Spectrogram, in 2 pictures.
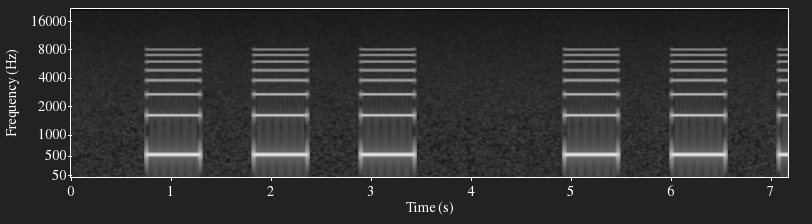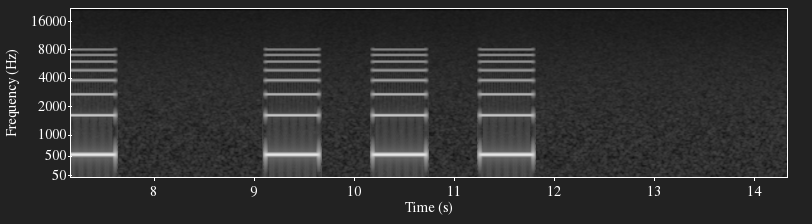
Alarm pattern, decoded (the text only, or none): temporal three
